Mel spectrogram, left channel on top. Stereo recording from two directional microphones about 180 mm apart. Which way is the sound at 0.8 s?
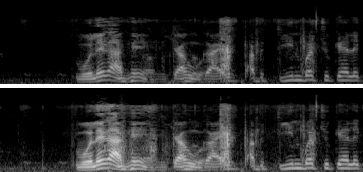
35° right (ahead or behind).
